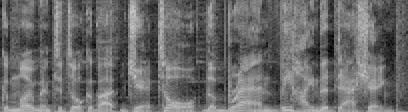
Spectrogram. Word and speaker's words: Jetour: Meet the Jetour Dashing, or Jetour as it's actually pronounced.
